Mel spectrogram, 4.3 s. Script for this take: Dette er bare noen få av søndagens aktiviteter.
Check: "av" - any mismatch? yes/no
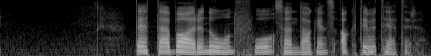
yes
